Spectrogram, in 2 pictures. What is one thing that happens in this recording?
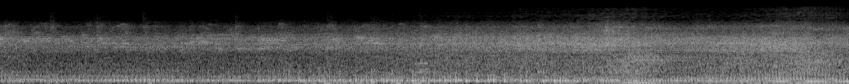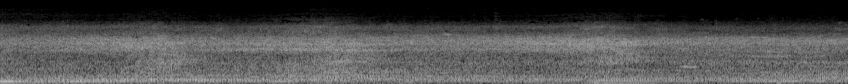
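Many caged birds chirp and twitter all around.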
